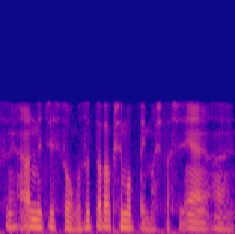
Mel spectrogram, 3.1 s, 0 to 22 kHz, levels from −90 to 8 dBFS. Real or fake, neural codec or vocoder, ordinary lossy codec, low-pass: fake; autoencoder, 22.05 kHz, a latent of 192 numbers a frame, VITS, trained on many speakers; none; 3.6 kHz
